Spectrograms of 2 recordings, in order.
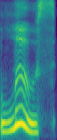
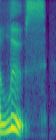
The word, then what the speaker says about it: loose: Loose has an s sound.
